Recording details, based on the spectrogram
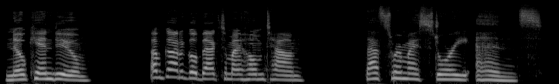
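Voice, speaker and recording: An actress playing an easygoing, self-deprecating young street urchin turned soldier in a video game, with casual, flippant bravado. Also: female voice, fairly high pitch, unhurried, fairly bright tone, no room sound, studio quality. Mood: resigned, reflective.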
